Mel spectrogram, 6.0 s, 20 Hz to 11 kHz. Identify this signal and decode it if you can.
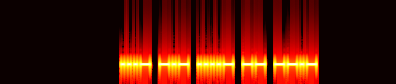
Morse code, heard as a keyed tone, about 25 wpm, 700 Hz. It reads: VK4MQ
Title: DXCC-100 Call Signs - 5 Characters - 25wpm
